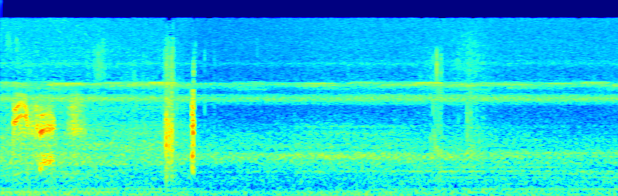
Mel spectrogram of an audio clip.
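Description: A railroad defect detector's automated voice over a scanner radio ends about half a second in, followed by two short clicks near two seconds. A steady high-pitched insect drone and faint radio hiss carry on underneath.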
